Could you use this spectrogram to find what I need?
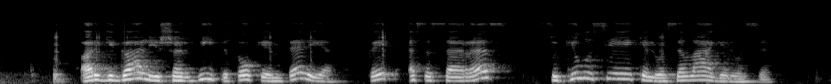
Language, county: Lithuanian, Tauragė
